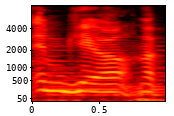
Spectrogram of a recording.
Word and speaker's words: Imgur: It's pronounced Imgur.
